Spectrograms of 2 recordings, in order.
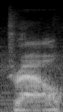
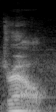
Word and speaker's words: drow: So Tin and Savannah, y'all both play Dark Elves or Drow. How do you Yes.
